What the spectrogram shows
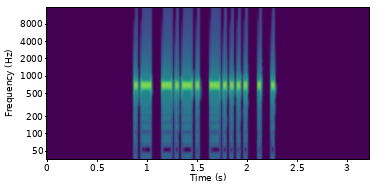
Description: Morse code, heard as a keyed tone, about 36 wpm, 700 Hz. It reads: AC6EE
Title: USA Call Signs - 5 Characters - 2x Character Spacing - 35wpm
